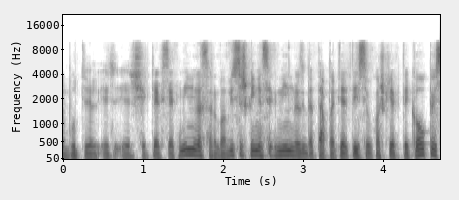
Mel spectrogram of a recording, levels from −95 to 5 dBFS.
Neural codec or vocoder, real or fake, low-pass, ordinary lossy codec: codec, 16 kHz in and 24 kHz out, 1.1 kbps, FireRedTTS-2 codec; fake; 9.9 kHz; AAC, 64 kbps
